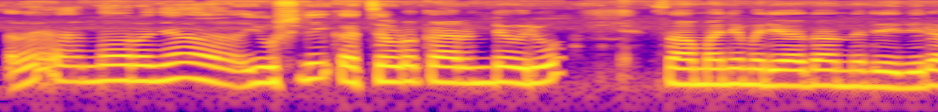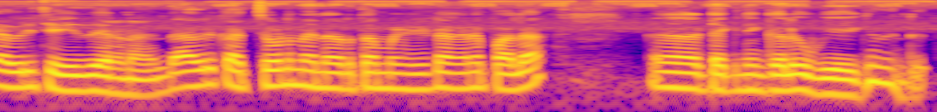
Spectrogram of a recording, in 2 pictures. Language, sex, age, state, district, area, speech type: Malayalam, male, 18-30, Kerala, Palakkad, rural, spontaneous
